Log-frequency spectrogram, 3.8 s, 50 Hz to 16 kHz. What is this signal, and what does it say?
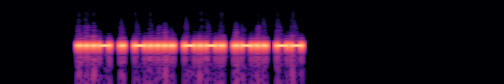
Morse code, heard as a keyed tone, about 46 wpm, 700 Hz. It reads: VE6CLM
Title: DXCC-100 Call Signs - 6 Characters - 45wpm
